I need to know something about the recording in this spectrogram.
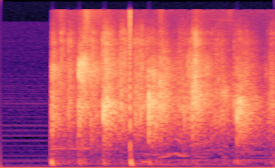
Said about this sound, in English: Amen. Give the Lord a hand clap this morning, if you would.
